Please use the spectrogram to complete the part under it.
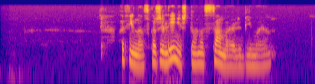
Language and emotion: Russian, neutral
